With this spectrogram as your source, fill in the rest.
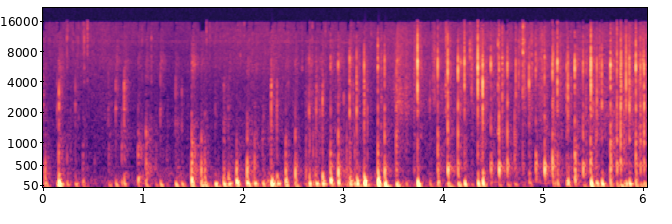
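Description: Fingertips tap quickly and irregularly on a winter slipper whose sole is not anti-slip. The taps are soft, dull thumps with almost no ring, low and muffled, resembling tapping on leather.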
